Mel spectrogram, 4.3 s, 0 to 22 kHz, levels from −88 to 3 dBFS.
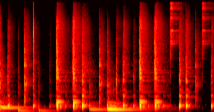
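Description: At 0.65 s a sharp snap lands on top of the music, an electrical switching spike lasting only a few milliseconds and peaking around -5 dBFS. It was likely picked up from a nearby switch, motor or static discharge arcing into the audio line. What separates it from a digital glitch or dropout is that the music carries on underneath without a gap or skip. The snap is simply added over it as an isolated, tight burst.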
